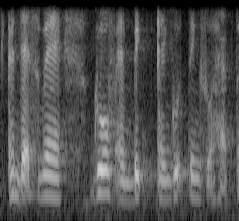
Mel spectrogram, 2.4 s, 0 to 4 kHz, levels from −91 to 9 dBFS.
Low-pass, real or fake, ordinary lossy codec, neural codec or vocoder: 3.6 kHz; real; none; none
